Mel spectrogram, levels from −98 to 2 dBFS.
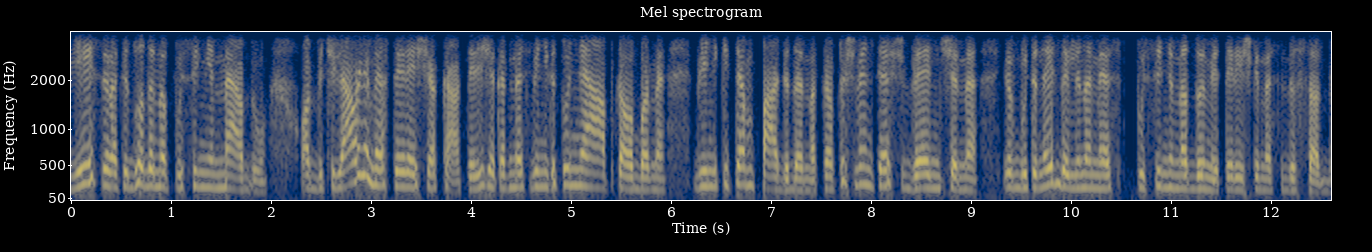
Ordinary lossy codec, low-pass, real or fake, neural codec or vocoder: Opus, 32 kbps; 3.6 kHz; real; none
